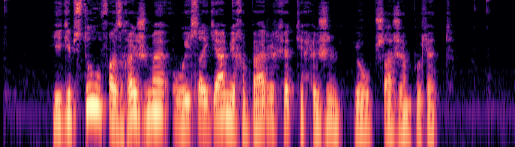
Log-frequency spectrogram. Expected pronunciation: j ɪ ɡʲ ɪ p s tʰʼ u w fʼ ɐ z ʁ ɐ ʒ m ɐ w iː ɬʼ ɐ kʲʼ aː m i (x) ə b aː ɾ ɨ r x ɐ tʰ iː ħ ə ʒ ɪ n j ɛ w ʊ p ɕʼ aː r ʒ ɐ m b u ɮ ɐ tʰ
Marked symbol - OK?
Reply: no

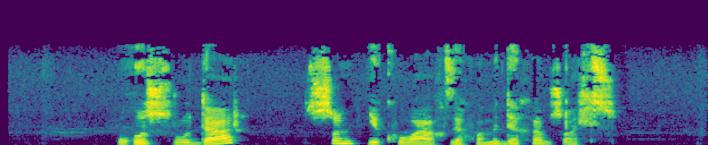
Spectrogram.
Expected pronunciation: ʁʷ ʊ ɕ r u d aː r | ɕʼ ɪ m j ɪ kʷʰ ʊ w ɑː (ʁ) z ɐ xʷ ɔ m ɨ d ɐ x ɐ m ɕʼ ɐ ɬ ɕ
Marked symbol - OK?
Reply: yes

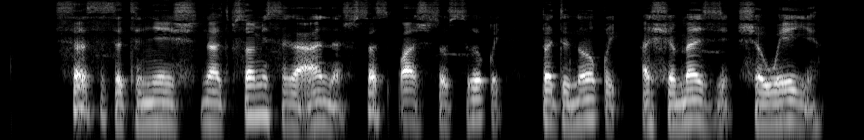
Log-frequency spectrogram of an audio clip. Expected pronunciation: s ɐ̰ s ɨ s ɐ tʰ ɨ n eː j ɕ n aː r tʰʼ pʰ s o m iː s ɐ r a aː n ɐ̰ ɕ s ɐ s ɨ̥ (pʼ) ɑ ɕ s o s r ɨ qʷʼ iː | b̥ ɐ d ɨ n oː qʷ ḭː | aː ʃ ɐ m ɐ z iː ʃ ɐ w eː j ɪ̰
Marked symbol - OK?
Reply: yes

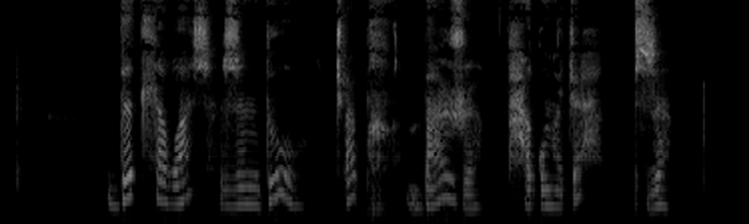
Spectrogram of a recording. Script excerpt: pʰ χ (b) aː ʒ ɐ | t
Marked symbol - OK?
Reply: yes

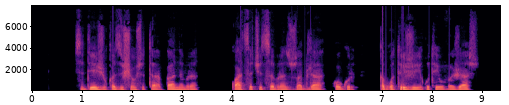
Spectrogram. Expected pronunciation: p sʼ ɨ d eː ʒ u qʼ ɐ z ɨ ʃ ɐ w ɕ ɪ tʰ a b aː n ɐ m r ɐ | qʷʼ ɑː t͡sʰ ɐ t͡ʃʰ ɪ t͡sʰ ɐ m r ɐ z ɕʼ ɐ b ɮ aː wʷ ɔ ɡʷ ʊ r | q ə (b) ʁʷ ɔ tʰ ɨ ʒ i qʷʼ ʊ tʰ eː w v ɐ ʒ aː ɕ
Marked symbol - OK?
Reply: yes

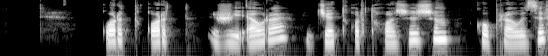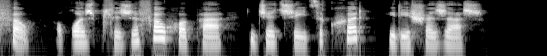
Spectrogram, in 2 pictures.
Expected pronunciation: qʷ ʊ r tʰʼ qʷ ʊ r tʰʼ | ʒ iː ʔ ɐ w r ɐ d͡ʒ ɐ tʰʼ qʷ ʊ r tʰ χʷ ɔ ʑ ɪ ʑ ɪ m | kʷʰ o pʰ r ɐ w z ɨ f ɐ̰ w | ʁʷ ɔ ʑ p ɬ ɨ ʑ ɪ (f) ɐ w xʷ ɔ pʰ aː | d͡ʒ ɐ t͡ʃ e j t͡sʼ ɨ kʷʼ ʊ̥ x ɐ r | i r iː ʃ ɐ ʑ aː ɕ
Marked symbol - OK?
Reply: yes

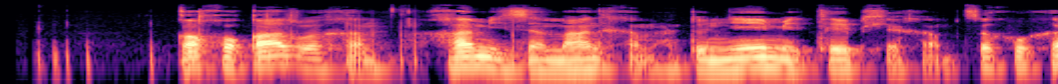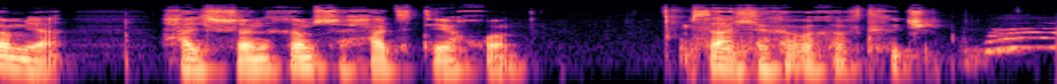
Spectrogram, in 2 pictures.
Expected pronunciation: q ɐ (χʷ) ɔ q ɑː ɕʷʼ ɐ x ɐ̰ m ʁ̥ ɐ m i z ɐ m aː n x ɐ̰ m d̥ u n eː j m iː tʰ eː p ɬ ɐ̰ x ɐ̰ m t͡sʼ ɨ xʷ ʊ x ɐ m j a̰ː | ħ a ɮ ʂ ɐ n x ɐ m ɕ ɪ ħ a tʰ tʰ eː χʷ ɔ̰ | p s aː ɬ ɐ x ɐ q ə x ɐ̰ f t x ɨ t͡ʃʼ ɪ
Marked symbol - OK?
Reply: yes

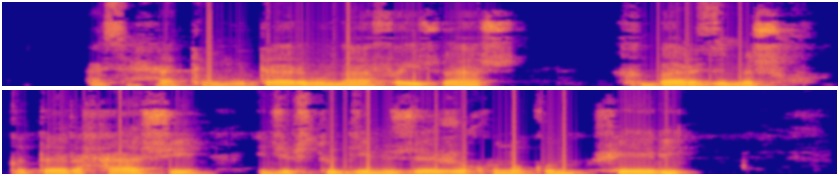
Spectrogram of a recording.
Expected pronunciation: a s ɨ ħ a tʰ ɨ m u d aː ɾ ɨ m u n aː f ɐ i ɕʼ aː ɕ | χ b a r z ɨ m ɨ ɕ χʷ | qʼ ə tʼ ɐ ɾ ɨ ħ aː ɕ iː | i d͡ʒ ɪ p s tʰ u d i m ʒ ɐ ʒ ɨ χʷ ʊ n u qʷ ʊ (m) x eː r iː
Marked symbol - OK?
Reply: yes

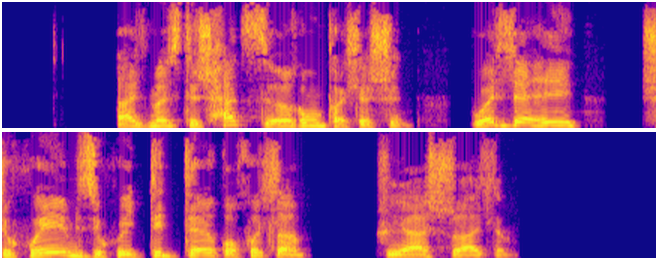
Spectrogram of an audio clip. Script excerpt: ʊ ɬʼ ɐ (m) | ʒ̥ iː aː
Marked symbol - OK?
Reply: yes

